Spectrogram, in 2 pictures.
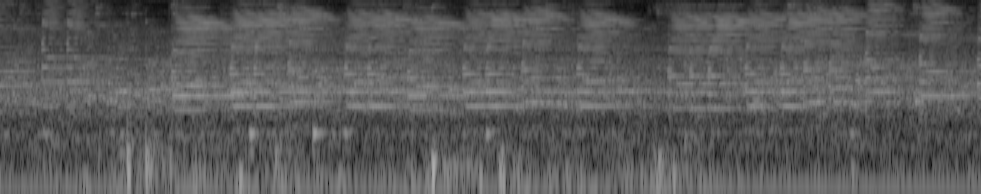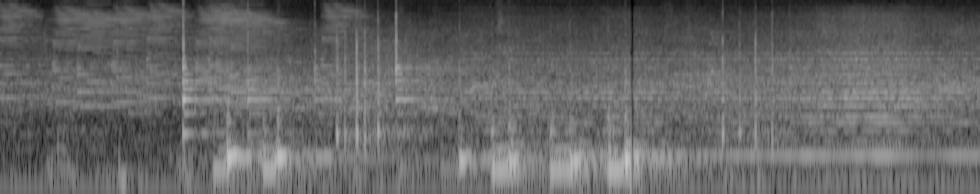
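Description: Indian stage music on harmonium and tabla: the harmonium plays a sustained melodic prelude, and about twelve seconds in it gets louder as tabla strokes join with deep bass-drum beats.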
